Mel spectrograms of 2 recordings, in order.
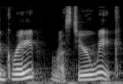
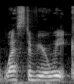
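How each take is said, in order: First: "rest" said carefully with a clear initial R; careful articulation. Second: "west" with a W in place of the R of "rest"; retold slip of the tongue. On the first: Real, not acted. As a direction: enunciate "rest of your week", keeping the R in "rest". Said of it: "I had to say that very slowly". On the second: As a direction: repeat the slip, starting "west" with a W sound. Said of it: "previously I said".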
